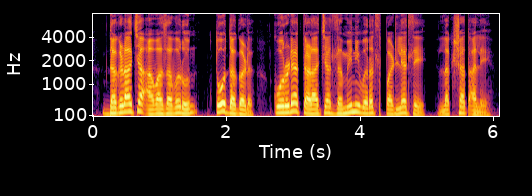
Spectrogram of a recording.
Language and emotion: Marathi, neutral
